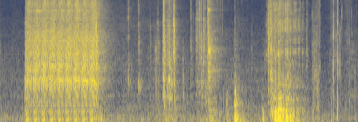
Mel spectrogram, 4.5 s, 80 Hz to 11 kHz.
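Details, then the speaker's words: GT86/FRS after a transmission swap, starter already removed and reinstalled to check its teeth align with the flywheel: about a second of rapid machine-gun chatter from the starter, but the engine never turns over or fires; cause still unknown. "The car isn't starting for some reason, we're not sure why."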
